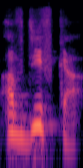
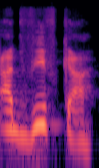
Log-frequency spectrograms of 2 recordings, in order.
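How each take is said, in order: First: The v sound comes before the d sound. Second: The d sound comes before the v sound. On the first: The speaker calls it right. "There you go" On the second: The speaker calls it wrong. "I was mixing the V and the D"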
